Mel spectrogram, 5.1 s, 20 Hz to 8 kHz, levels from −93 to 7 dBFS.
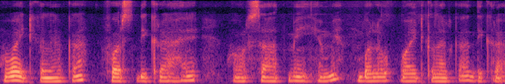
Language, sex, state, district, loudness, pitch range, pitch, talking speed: Hindi, male, Himachal Pradesh, Shimla, -20 LUFS, 130-150 Hz, 135 Hz, 235 wpm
